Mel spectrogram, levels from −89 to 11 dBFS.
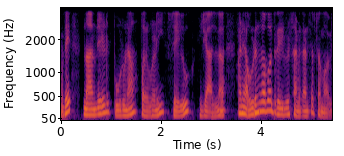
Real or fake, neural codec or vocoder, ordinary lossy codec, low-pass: fake; codec, 16 kHz in and 24 kHz out, 1.1 kbps, FireRedTTS-2 codec; none; 3.6 kHz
